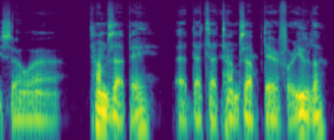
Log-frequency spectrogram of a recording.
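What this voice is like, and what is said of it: Put-on Quebec French accent. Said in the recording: “doing a Francais accent”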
